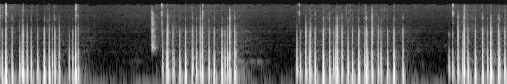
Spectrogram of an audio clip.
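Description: A rubber sheet is tapped with long fingernails in four quick bursts of rapid tapping, separated by short pauses. Each tap is a short, dull, low thud with a faint bright click at the onset and almost no ring.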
